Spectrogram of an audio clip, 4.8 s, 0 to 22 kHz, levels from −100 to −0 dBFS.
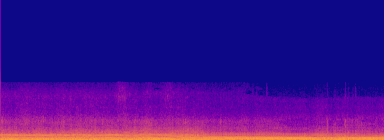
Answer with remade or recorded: recorded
